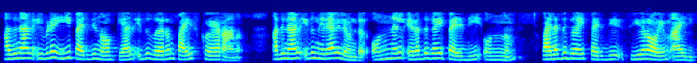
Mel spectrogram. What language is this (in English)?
Malayalam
